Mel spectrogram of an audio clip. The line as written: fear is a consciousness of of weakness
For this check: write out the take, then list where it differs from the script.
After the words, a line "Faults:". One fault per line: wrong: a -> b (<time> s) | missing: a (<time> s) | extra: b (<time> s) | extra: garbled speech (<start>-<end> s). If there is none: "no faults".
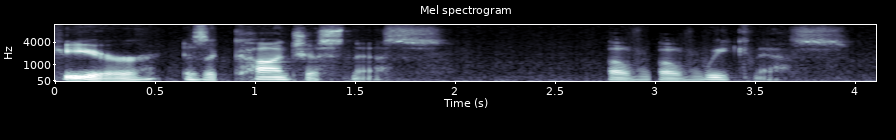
fear is a consciousness of of weakness
Faults:
no faults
